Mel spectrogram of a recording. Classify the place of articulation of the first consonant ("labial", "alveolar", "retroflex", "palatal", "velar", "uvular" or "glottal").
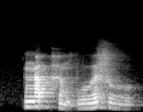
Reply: velar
